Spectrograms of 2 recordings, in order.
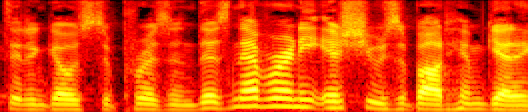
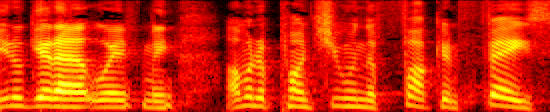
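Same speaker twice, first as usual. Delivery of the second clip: mock anger, furious-sounding, threatening tone; 5 semitones higher than usual. Repeating back the threat the other speaker just quoted, mock-angry threat. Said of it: "You just sounded like".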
